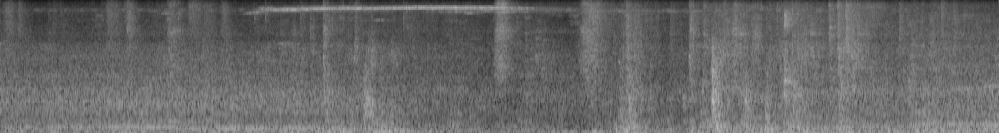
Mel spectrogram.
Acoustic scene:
bus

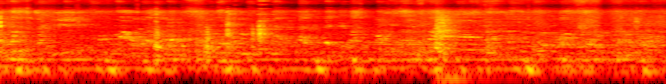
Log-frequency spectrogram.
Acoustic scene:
restaurant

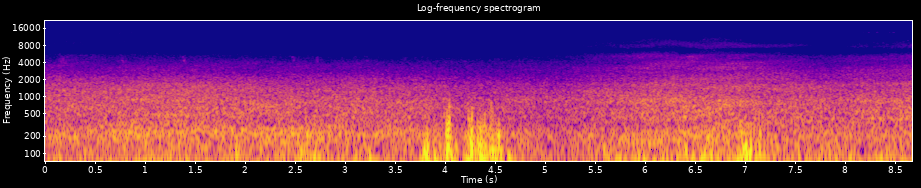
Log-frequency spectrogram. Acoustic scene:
residential area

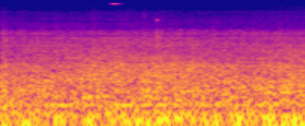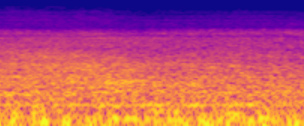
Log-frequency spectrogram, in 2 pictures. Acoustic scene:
street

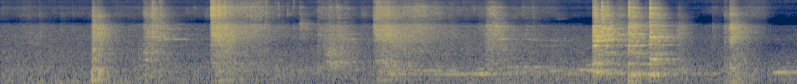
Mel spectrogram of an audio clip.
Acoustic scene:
cafe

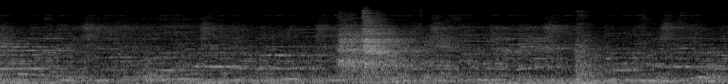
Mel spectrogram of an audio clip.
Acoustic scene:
cafe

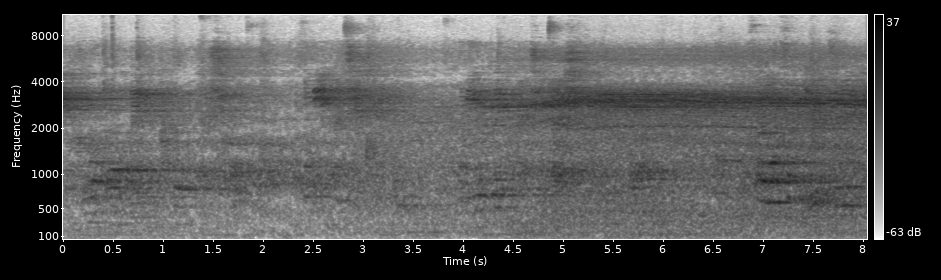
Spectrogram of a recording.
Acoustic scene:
subway station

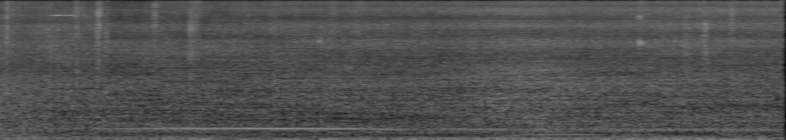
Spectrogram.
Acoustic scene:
street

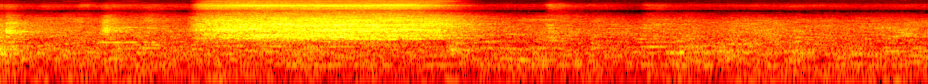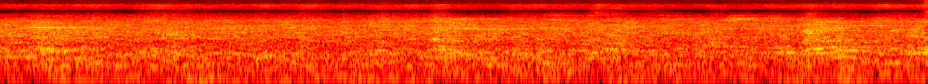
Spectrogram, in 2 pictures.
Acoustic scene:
subway station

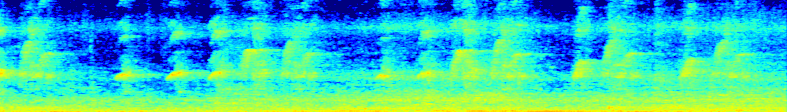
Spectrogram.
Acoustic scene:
residential area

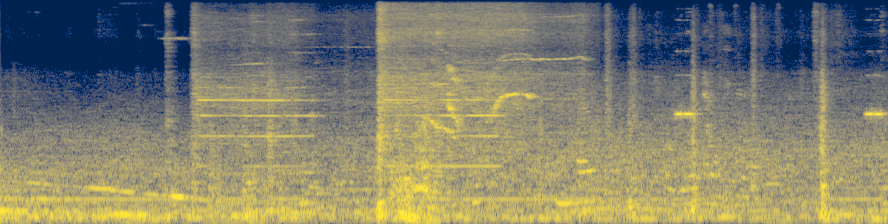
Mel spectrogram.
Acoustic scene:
bus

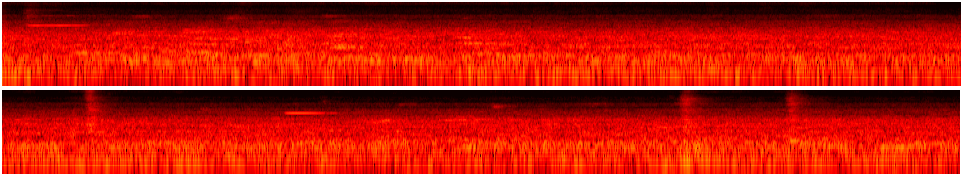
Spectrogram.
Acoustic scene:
subway station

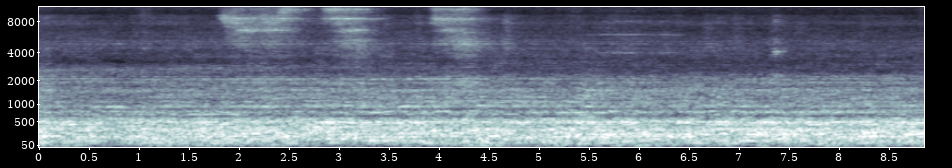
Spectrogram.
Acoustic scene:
subway train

